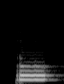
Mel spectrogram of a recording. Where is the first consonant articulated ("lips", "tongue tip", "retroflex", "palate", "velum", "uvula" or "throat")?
tongue tip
